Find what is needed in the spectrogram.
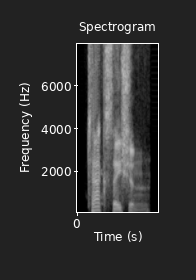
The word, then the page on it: taxation: British English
